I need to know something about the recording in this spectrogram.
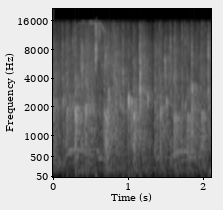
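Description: An audience applauds the worship team steadily, a dense wash of many hands clapping at a moderate volume with no talking over it, sustained evenly through the short stretch.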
